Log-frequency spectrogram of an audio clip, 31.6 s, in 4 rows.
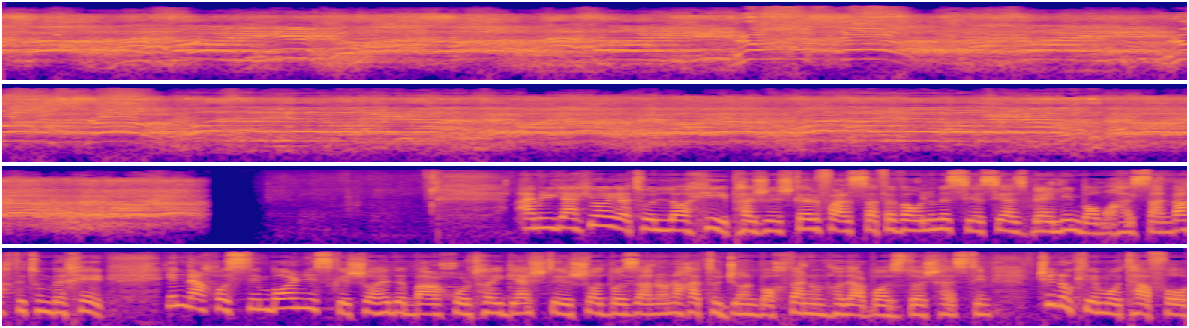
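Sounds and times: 
protest crowd chanting in the Tehran bazaar: 0:00.0 - 0:17.2
shopkeepers shouting slogans in support of the protests: 0:00.0 - 0:17.2
speech: 0:19.3 - 0:31.5.

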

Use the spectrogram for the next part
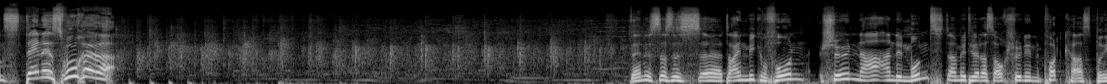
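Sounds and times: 
speech: 0:00.0 - 0:01.3, 0:06.3 - 0:11.0
audience applause welcoming coach on stage: 0:00.8 - 0:07.0.

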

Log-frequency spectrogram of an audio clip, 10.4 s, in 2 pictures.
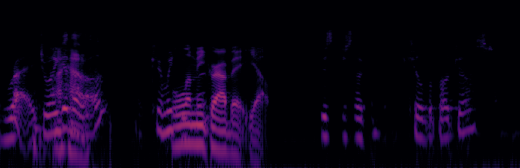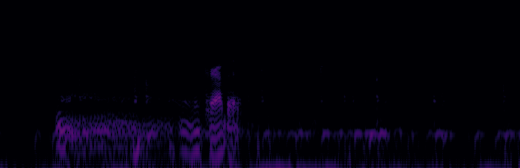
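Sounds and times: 
speech: 0:00.0 - 0:05.0, 0:05.8 - 0:06.4, 0:07.3 - 0:07.8
typing on a computer keyboard: 0:04.9 - 0:10.3.

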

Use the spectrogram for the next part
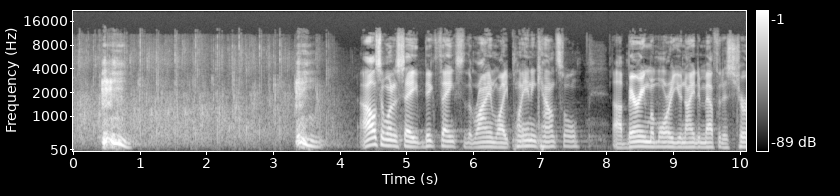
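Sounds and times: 
audience applause: 0:00.0 - 0:04.0
speech: 0:04.4 - 0:10.0.

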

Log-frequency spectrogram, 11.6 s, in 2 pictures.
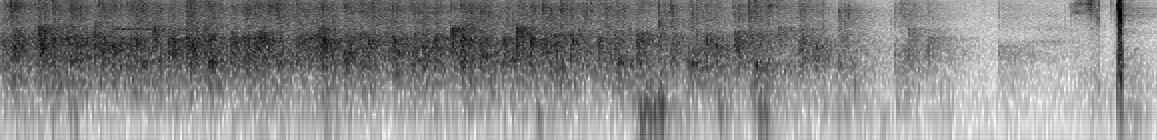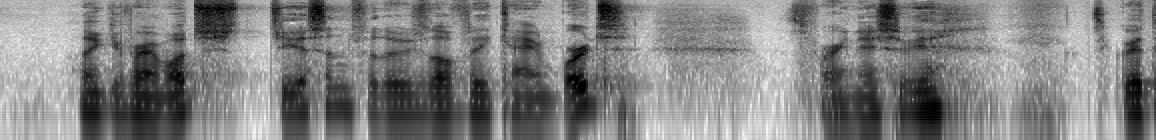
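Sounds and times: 
audience applause welcoming a speaker to the stage: 0:00.0 - 0:04.8
speech: 0:06.2 - 0:10.7, 0:11.4 - 0:11.5.

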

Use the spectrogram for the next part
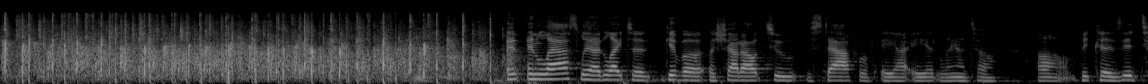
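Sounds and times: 
audience applause: 0:00.0 - 0:05.1
speech: 0:05.1 - 0:11.4.

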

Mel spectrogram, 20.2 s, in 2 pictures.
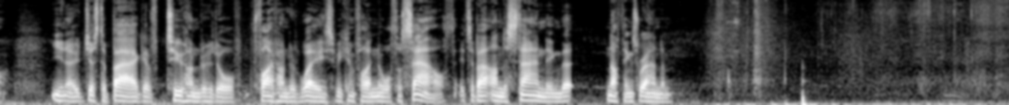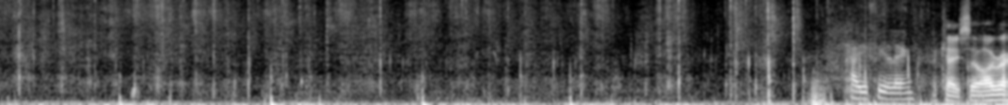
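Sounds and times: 
speech: 0:00.5 - 0:06.8, 0:18.8 - 0:20.1
footsteps of people walking outdoors on a natural navigation test walk: 0:07.0 - 0:19.5.

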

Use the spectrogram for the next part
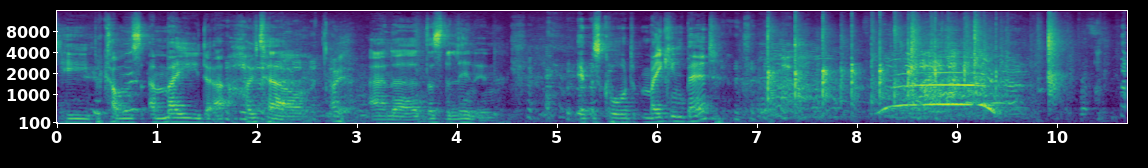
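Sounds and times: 
speech: 0:00.0 - 0:07.5
laughter: 0:01.6 - 0:05.8, 0:06.6 - 0:09.4, 0:10.2 - 0:10.6
one man applauding sarcastically: 0:07.1 - 0:10.2.

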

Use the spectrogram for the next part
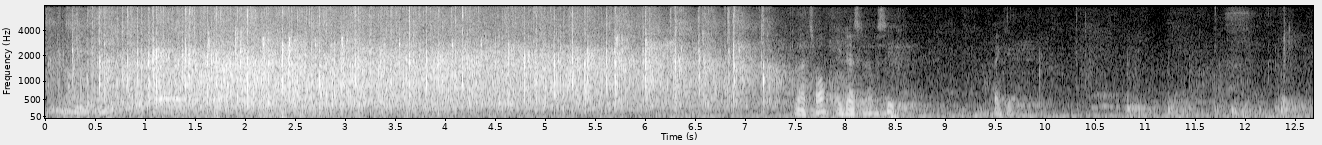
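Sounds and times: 
audience clapping: 0:00.0 - 0:07.5
speech: 0:07.8 - 0:08.8.

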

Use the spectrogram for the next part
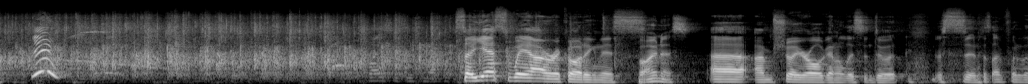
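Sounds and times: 
audience applause: 0:00.0 - 0:05.6
speech: 0:04.6 - 0:10.2.

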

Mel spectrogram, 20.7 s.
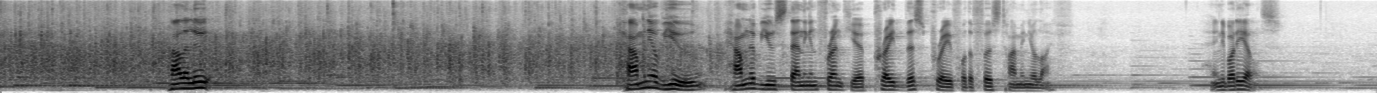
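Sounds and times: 
audience clapping: 0:00.0 - 0:11.6
speech: 0:02.6 - 0:03.2, 0:09.4 - 0:15.9, 0:18.3 - 0:19.2.

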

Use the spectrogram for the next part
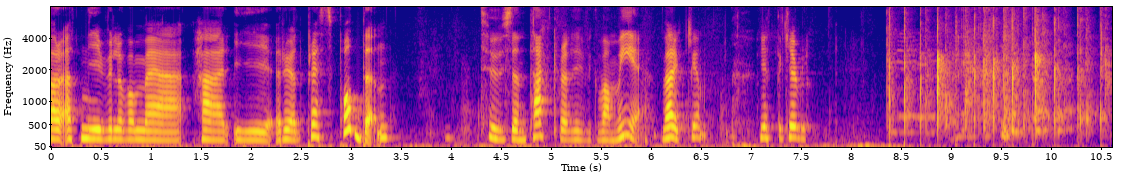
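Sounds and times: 
speech: 0:00.0 - 0:07.7
small round of applause: 0:08.3 - 0:10.6.

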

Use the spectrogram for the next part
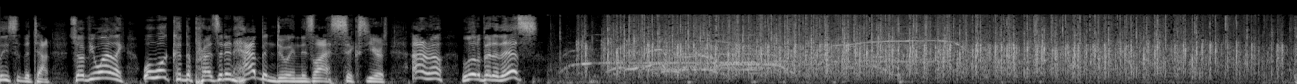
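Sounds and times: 
speech: 0:00.0 - 0:06.2
faint whoops and whistles: 0:05.6 - 0:09.7
large crowd applauding at an outdoor rally: 0:05.6 - 0:12.9.

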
